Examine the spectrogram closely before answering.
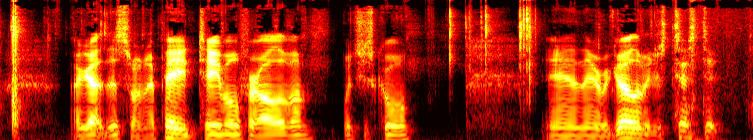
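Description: A plastic knife sheath clicks and rattles as hands handle it.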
